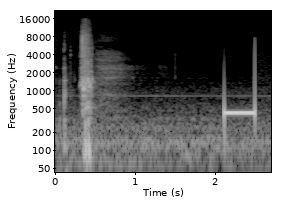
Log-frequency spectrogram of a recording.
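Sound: phone call ringing tone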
